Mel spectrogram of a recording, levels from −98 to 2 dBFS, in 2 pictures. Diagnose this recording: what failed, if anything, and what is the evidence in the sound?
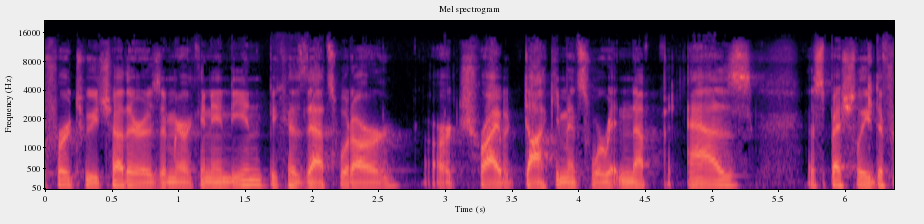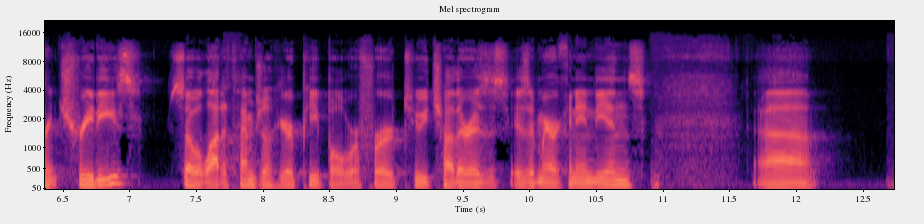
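Speech jumps forward abruptly at 3.43 to 3.45 s, joined with no gap; about a second of audio was discarded, a network or jitter-buffer skip ahead.

Speech then sounds hurried at unchanged pitch, about 15% faster from 3.49 to 5.09 s, then 6% faster at 5.67 to 8.03 s and 8.53 to 9.48 s. This is a jitter buffer speed-up, trimming pitch periods to drain excess delay.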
